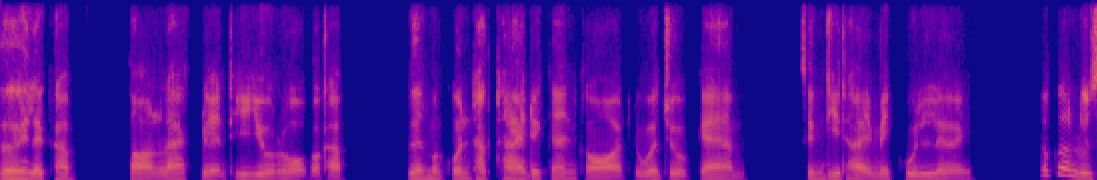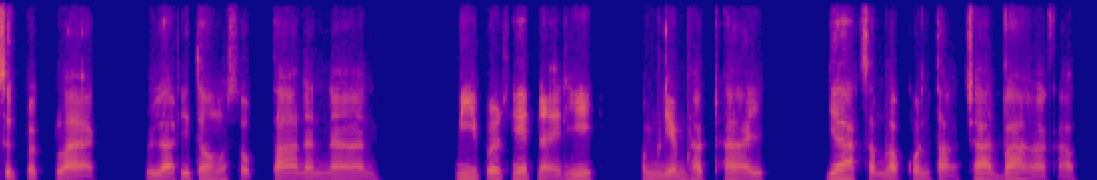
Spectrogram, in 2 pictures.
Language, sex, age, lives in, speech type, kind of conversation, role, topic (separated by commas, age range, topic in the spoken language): Thai, male, 40-44, Thailand, read, expert-assistant, asker, ถ้าภาษาไทยไม่มีระดับภาษา เช่น คำสุภาพหรือสรรพนามที่แสดงความเคารพ สังคมไทยจะเปลี่ยนไปอย่างไรบ้าง?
